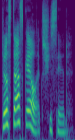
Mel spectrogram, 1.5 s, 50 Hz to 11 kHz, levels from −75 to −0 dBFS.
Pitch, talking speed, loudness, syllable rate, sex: 260 Hz, 200 wpm, -17 LUFS, 4.7 syllables/s, female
